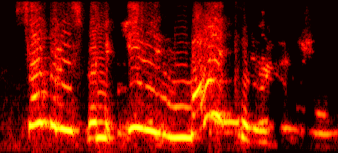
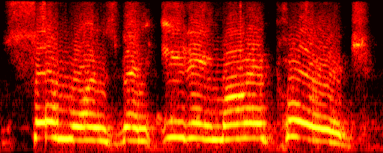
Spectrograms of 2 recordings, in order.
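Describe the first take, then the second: First: It is gasped in Mommy Bear's voice. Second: It is growled in Daddy Bear's voice.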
